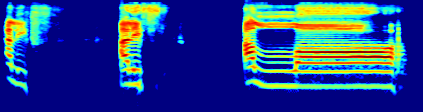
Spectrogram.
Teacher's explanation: পড়বো আলিফ ব্যতীত তাহলে কিভাবে বলেছি আলিফ আমি স্বাভাবিক আলিফ বলিনি ধাক্কা দিয়েছি সজরে আওয়াজকে কঠিন করেছি এজন্য বলেছি আলিফ আলিফ আল্লাহ স্বাভাবিক যদি আল্লাহ বলতাম তাহলে আর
